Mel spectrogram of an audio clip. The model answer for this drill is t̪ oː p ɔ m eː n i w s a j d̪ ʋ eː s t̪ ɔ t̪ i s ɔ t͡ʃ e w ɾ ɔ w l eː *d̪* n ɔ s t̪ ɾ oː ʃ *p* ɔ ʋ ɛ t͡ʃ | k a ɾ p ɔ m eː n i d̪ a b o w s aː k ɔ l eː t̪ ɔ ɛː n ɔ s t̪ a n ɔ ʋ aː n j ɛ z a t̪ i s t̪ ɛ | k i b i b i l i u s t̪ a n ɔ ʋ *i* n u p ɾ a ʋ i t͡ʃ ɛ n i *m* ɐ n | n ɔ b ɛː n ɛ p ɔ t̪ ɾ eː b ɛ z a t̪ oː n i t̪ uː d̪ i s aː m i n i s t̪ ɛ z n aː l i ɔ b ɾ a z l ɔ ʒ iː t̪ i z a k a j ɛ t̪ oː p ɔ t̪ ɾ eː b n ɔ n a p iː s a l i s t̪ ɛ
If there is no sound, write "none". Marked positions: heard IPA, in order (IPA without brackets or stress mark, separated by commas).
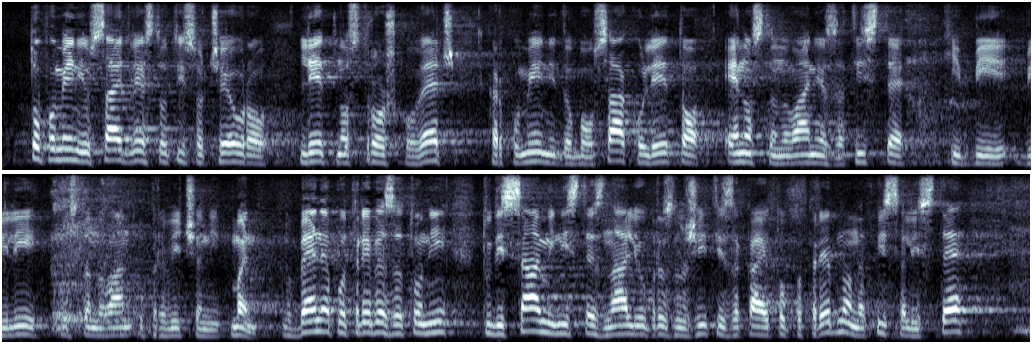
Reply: t̪, k, a, m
